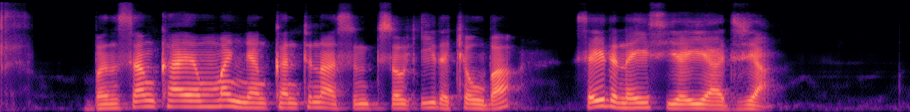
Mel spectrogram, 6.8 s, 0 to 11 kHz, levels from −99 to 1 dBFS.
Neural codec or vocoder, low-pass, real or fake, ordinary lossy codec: codec, 24 kHz, 1.2 kbps, DualCodec; 9.9 kHz; fake; none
